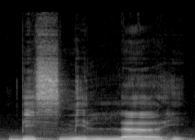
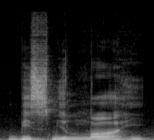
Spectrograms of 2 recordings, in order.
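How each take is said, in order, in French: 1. Le son L est léger, non emphatique. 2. Le son L est lourd et emphatique. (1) "le lam va perdre son aspect emphatique" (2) "on ne dira pas"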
